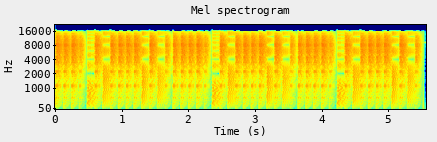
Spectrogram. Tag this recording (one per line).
8bit
videogame
glitch
gameboy
cheap
drumloops
chiptunes
nanoloop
